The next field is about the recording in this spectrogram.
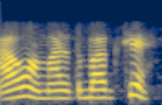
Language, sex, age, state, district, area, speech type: Gujarati, female, 60+, Gujarat, Junagadh, rural, conversation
